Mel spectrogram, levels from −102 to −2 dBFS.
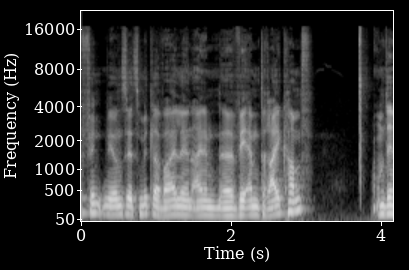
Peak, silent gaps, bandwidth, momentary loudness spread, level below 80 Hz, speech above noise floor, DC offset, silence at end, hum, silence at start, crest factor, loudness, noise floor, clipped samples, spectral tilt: -8 dBFS; none; 17 kHz; 9 LU; -60 dBFS; 46 dB; under 0.1%; 0 s; none; 0 s; 16 dB; -24 LUFS; -69 dBFS; under 0.1%; -6.5 dB/octave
